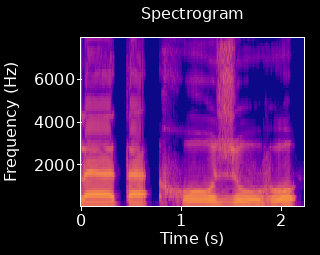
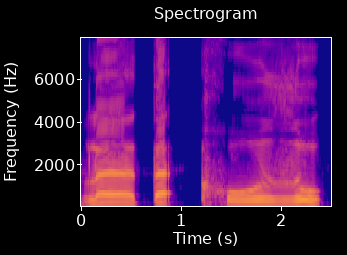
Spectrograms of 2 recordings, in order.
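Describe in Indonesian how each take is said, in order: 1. Konsonannya dibaca seperti z yang berdengung. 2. Konsonannya dibaca seperti th lunak yang bersuara.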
